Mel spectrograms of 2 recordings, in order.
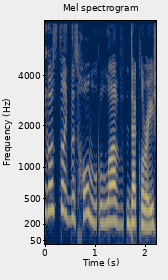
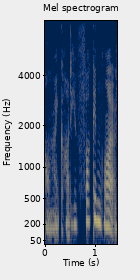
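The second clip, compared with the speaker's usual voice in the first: hushed shock; 2 semitones lower, 9 dB quieter than usual. Retold or imitated. Reader's shock, Shadow Gate discovered.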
